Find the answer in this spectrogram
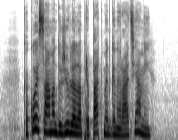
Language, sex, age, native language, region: Slovenian, female, 18-29, Slovenian, Savinja region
